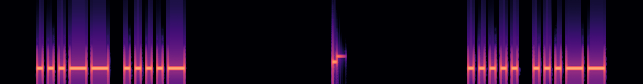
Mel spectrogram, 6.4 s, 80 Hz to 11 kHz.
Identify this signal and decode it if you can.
Morse code, heard as a keyed tone, about 22 wpm, 700 Hz. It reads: 34 53
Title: Numbers - 2-Digit 22wpm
